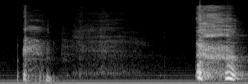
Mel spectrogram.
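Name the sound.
coughing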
